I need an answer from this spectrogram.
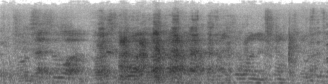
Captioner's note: laughter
